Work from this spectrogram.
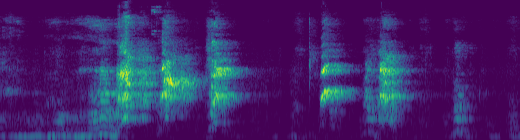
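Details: A golden retriever at play with family members, giving low growly sounds before a series of sharp barks, some yelping, spaced unevenly, with a woman's voice faintly between them.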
